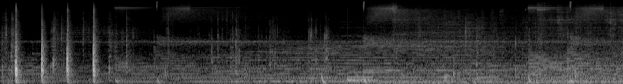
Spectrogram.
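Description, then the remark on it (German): Four quick, sharp knocks on a wooden door of Swift's Garage at night, by the First Investigator, in a fast, even rhythm, followed by a soft, sustained musical background with no further knocking. “Der erste Detektiv klopfte an.”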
